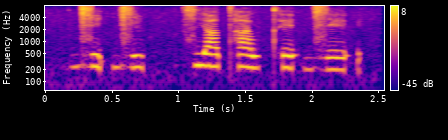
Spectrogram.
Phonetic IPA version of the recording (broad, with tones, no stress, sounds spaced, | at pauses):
d͡z i˨ ʔ d͡z i˨ p̚ | t͡s j a˨˩ t̪ʰ a˨˩ w t̪ʰ e˨ ʔ d͡z e˨ ʔ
